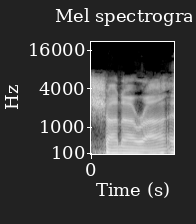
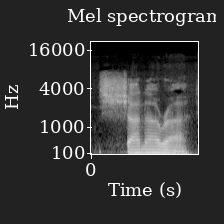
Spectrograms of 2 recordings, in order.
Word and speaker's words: Shannara: So I met the author of that book and he told me that it was pronounced Shannara. And I said, no, it's not. And I'm not pronouncing it that way. It's like, I pronounce Sha-na-na. – Yep, Sha-na-ra. – Sha-na-ra.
